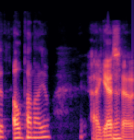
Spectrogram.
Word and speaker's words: Alpamayo: Alpamayo? I guess so. It's like alpaca and mayonnaise together.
